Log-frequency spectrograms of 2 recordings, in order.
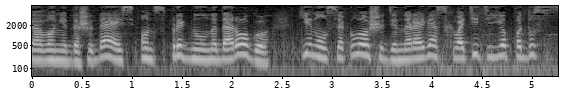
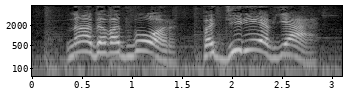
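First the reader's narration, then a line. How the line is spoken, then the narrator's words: Shouting. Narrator (Russian): кричал Дэн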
